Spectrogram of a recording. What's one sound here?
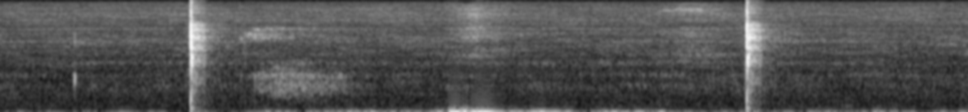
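A game stone clicks sharply onto a board.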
